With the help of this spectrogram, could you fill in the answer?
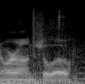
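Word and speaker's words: Orangejello: But you pronounced it Lamangelo and Orangelo.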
